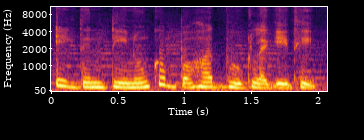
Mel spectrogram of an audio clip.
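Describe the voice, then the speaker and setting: A woman's voice: on the low side, fairly even intonation, moderate pace, dark tone, soft background music. A woman reading scripted narration for a moral bedtime story.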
